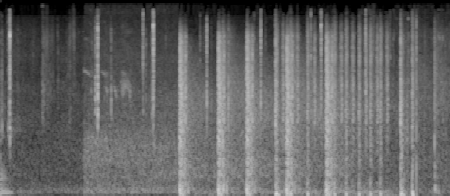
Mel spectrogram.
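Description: Gunfire in Escape from Tarkov, a string of close, loud shots and short bursts with sharp cracks, irregular at first then coming rapidly in the second half, with no talking.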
